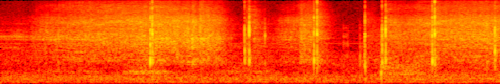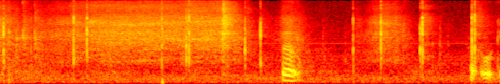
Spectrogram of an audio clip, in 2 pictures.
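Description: A small remote-control toy stunt car's electric drive motors whir high in two long spurts as it runs on a concrete floor. Sharp clicks and knocks are scattered throughout.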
